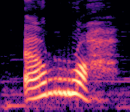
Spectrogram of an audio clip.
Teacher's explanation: نبدأ بيها آه لام شمسية مدغمة في الراء المتحركة بالفتح الراء حاء من حروف الهمس ساكنة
